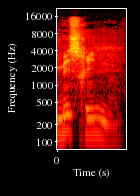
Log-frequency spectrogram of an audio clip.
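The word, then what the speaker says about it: Mesrine: Je dis Messrine. Mais je crois que ça se prononce Mérine.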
